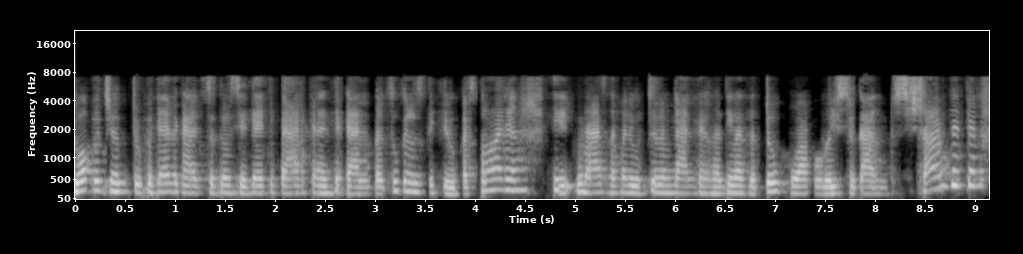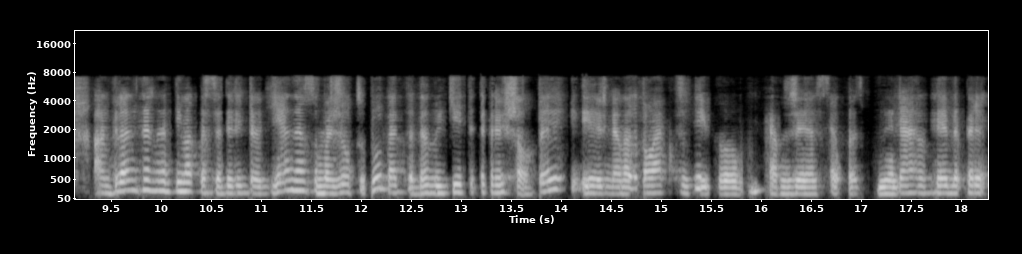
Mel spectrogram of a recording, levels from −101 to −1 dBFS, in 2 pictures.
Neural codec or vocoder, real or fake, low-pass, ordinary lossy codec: codec, 16 kHz in and 24 kHz out, 0.6 kbps, FireRedTTS-2 codec; fake; 7.2 kHz; AAC, 32 kbps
